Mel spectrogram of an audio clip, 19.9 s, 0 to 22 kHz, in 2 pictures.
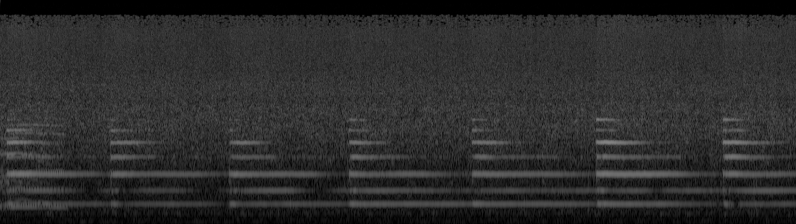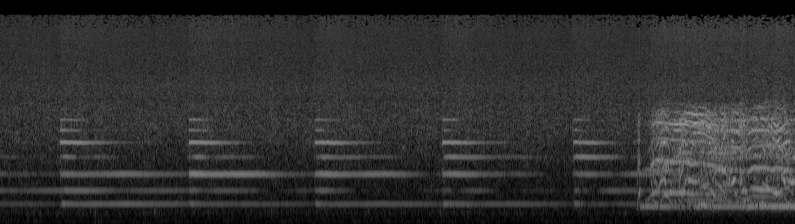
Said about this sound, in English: Hear a word you say on account of those damn bells. Hey, boys, it's 12 o'clock. Happy New Year.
